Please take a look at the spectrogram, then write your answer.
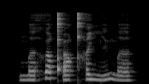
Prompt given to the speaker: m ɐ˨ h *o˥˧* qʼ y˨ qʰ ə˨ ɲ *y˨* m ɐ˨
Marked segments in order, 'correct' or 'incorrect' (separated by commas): incorrect, incorrect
